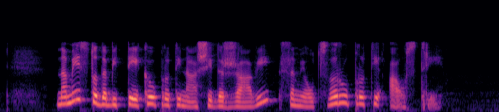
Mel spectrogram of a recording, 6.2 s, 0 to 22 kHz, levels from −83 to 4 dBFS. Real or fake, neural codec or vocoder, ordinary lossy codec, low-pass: fake; vocoder, 24 kHz, 100 mel bands, Vocos; none; 5.4 kHz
